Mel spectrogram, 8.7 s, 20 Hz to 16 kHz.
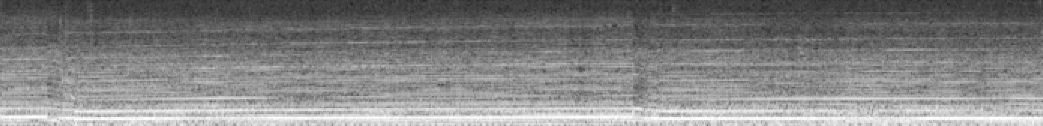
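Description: A Porsche flat-six engine in the racing game Automobilista 2, droning loudly and steadily at high revs with two quick upshifts that drop the pitch, no talking.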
